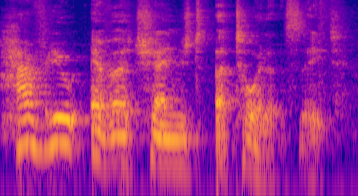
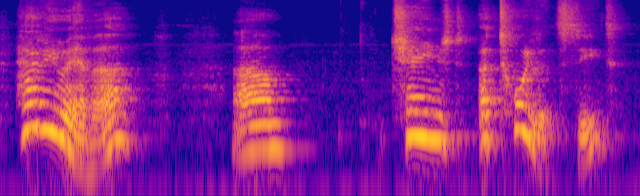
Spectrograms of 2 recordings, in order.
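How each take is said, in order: First: Said in the usual way. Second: High, slowing mock question; exaggerated high questioning voice; put-on partner's voice. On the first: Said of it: "unless it's a leading question". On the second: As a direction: imitate a partner asking, pitched up and drawn out at the end. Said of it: "I just like the voice".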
